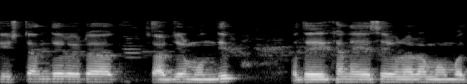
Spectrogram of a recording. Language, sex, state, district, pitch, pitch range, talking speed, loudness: Bengali, male, West Bengal, Kolkata, 120 Hz, 115-125 Hz, 115 wpm, -15 LUFS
